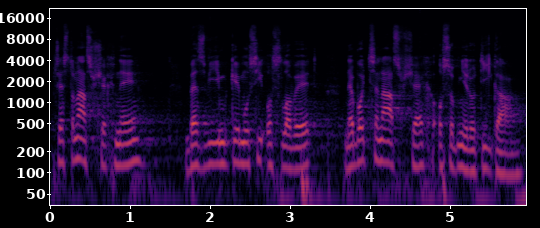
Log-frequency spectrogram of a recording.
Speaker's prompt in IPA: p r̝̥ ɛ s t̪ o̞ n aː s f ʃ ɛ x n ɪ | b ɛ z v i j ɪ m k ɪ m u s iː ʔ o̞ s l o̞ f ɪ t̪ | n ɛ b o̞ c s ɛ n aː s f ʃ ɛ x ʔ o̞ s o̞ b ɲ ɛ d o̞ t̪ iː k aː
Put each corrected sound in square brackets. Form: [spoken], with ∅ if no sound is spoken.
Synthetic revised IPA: p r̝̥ ɛ s t̪ o̞ n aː s f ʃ ɛ x n ɪ | b ɛ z v i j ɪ m k ɪ m u s iː ʔ o̞ s l o̞ [v] ɪ t̪ | n ɛ b o̞ c s ɛ n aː s f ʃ ɛ x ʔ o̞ s o̞ b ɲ ɛ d o̞ t̪ iː k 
